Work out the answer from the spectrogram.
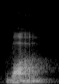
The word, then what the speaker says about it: は: Наприклад, у вас запитали: "Чим ви займаєтесь?" І ви відповіли: "Я студент гакedс". Давайте перейдемо до частки ва. Вона читається як ва, хоча написується за допомогою хірагани ха.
